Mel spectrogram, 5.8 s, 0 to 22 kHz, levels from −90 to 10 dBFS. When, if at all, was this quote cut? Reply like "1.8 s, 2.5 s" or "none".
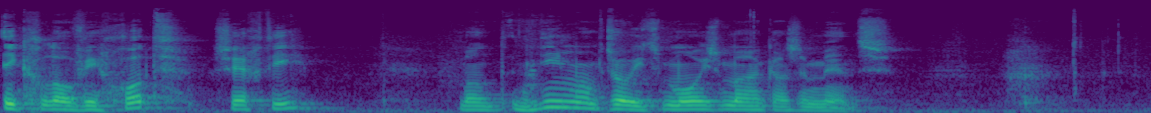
3.0 s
